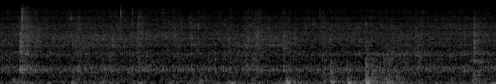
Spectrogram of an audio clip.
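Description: Macaroni pasta sizzling in a pan with wine, a soft even crackle and hiss with faint stirring clicks, steady and fairly quiet with no voices.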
